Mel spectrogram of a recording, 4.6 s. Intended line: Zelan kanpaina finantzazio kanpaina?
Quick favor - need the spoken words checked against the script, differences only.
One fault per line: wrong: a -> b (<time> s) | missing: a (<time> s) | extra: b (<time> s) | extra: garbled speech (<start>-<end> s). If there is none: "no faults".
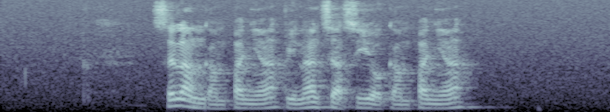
no faults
